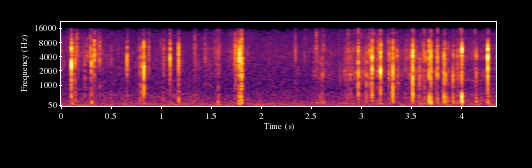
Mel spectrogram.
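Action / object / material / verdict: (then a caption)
scrape / sequin-covered fabric pouch / plastic sequins / none. Fingertips and long nails brush and scratch the plastic sequins on a soft, hollow purple sequin fabric cosmetic bag. Quiet, bright, crinkly scratches and dry clicks come in irregular bursts, ending sharply with no ring. A brief lull comes in the middle before denser scratching resumes.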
